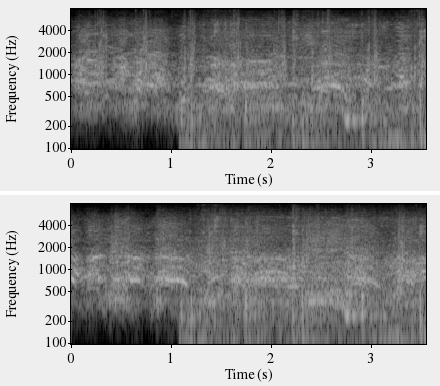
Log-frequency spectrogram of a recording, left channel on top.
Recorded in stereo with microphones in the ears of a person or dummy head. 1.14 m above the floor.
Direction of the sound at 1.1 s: 35° right (ahead or behind).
